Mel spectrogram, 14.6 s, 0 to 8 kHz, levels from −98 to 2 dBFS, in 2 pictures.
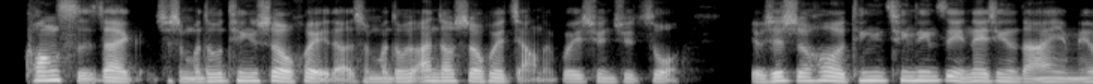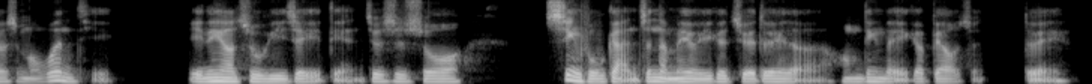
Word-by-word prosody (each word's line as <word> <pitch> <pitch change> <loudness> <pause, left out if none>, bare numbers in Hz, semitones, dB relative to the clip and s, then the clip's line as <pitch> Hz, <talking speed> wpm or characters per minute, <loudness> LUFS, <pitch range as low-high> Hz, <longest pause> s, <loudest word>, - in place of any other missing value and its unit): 框 155 0 +5
死 105 -11 0
在 120 0 +4 0.2
什 125 -4 -3
么 110 0 0
都 125 +2 +1
听 135 +1 0
社 130 -3 +6
会 115 - +4
的， - - -2
什 115 - -6
么 110 0 -2
都 120 +2 0
是 - - +3
按 130 0 +2
照 130 - +3
社 130 -1 +2
会 125 -2 +2
讲 - - -7
的 - - -14
规 115 -1 -2
矩 115 0 -4
去 110 +2 -6
做。 - - -4 0.4
有 - - -1
些 135 +5 +4
时 140 0 +1
候 140 0 +4
听 145 +3 0
倾 145 +1 -1
听 150 0 +3
自 155 +1 0
己 140 - +3
内 130 +2 +1
心 125 0 -2
的 115 - -3
答 110 -2 -1
案 110 +2 0
也 110 - -4
没 105 0 -4
有 115 - -3
什 115 -1 -9
么 105 - -7
问 135 +2 -1
题， 115 - -16 0.5
一 120 - -1
定 120 +2 +4
要 120 -2 +5
注 110 -2 -1
意 100 -1 +2
这 105 +2 -1
一 100 - -3
点， - - -9
就 120 - -3
是 115 -1 -4
说， 110 0 -2 0.5
幸 165 -7 +4
福 105 -4 +1
感 - - 0
真 125 - -1
的 115 - +4
没 105 +2 +3
有 105 - +2
一 100 - +1
个 110 +2 0
绝 105 -1 -1
对 110 +1 0
的、 105 - -6
恒 105 0 -4
定 115 0 -1
的 105 - -2
一 - - -5
个 105 - -5
标 105 -1 -4
准， - - -19 0.2
对。 60 - -5
115 Hz, 315 characters per minute, -26 LUFS, 110-130 Hz, 0.5 s, 社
